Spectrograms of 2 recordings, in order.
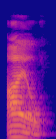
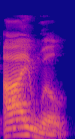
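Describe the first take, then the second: First: The word will is contracted onto I. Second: The word will is said in full. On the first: "I will say I'll" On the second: "I will not say I will"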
